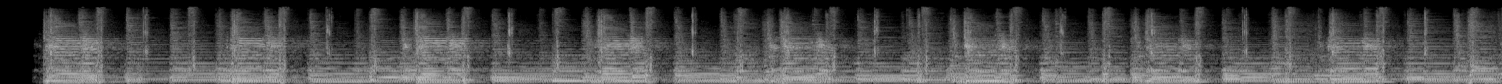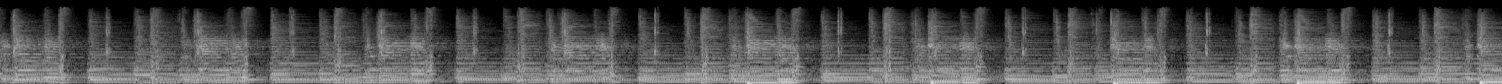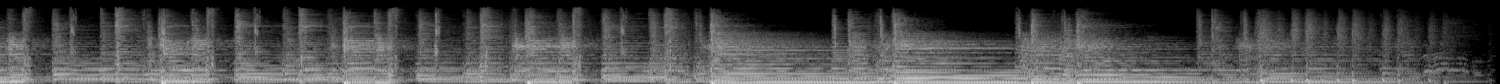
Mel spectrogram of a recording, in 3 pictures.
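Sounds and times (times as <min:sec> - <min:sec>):
backing track in E without guitar solo: 0:00.3 - 0:45.0.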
